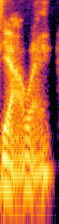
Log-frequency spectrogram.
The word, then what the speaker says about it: Yahweh: reveals the second name which Scholars pronounce as Yahweh but literally it's four consonants uh without any vowel so you can't pronounce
